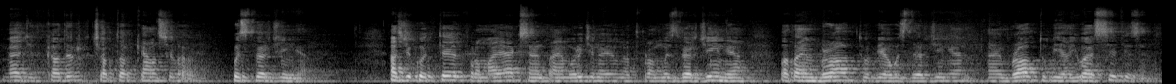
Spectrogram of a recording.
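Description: A man's voice: fairly high pitch, flat delivery, a little fast, darkish tone, slight background noise. A man from the Middle East, a chapter councilor, giving an earnest public comment at a floor microphone in a large meeting hall, in slightly non-standard English. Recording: echoey hall, distant mic.

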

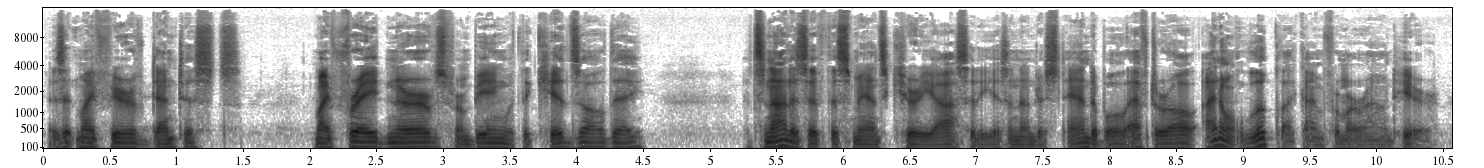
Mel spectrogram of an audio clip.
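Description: A very deep-voiced man with a gravelly rasp, reading his own essay and then talking it through in interview. He is thoughtful and wry, and the sound is close and dry. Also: moderate pace, no room sound. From Lebanon-born, raised in Toledo, Ohio. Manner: thoughtful, wry and self-questioning. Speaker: author and interview guest.

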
